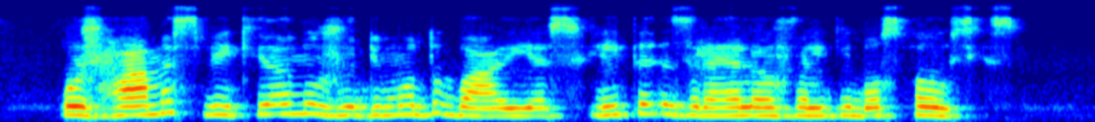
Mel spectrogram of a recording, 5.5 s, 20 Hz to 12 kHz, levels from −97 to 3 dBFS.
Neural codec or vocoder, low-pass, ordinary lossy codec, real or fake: codec, 16 kHz, 4 kbps, FunCodec, trained on Chinese and English, 50 frames a second; 7.2 kHz; Opus, 32 kbps; fake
